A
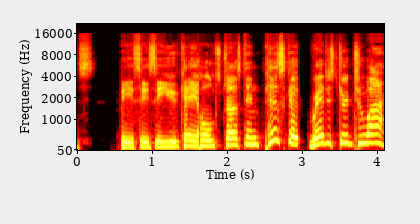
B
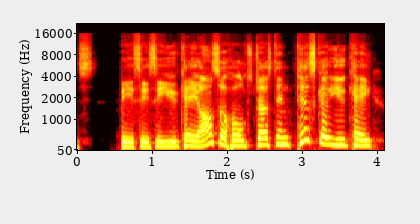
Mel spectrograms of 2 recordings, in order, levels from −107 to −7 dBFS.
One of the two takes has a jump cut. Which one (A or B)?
A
